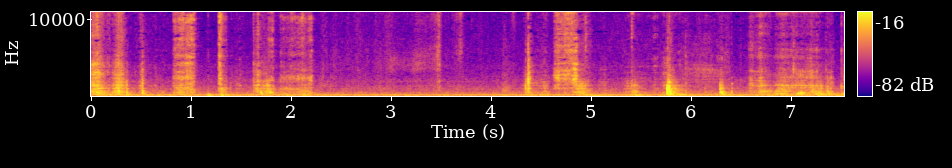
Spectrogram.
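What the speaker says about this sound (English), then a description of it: "Glue squeeze out with my scraper here." A scraper drawn repeatedly across wood, taking glue squeeze-out off a luthier's adjustable neck rest, gives quiet, close rasping strokes in an irregular rhythm, with one sharper click near the end.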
